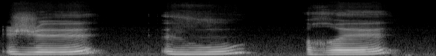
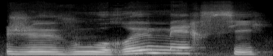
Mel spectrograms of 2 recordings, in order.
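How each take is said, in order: First: The phrase is spoken very slowly. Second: The phrase is spoken at normal pace. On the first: "very slowly" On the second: "at a normal pace"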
